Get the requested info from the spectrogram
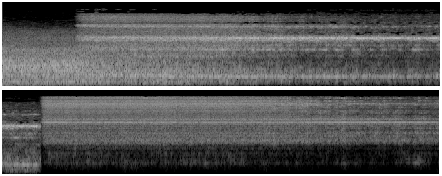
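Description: Metal lathe taking a facing cut across a chuck back plate: a steady cutting hiss with a few steady tones over the running machine. About five seconds in it changes abruptly to a quieter, thinner, high-pitched hiss.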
